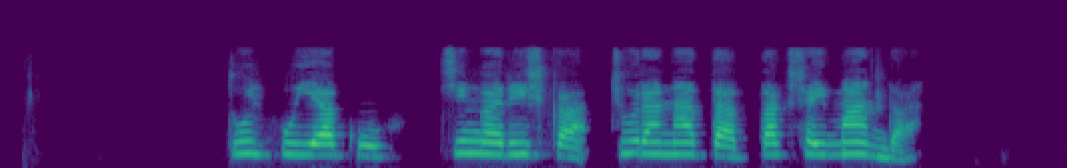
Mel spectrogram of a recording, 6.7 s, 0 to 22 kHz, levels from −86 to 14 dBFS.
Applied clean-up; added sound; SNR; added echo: neural separator model SepFormer DNS4.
